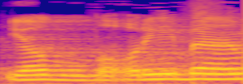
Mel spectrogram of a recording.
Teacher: را کو نیچے زیر ہے، را کو ہم نے باریک پڑھنا ہے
